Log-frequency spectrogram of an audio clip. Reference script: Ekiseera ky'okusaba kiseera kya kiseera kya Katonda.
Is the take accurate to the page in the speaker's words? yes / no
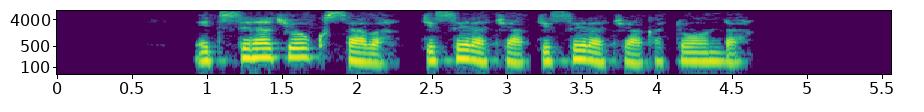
yes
